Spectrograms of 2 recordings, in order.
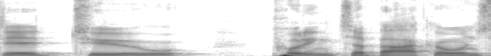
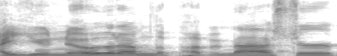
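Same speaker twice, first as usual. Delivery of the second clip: ordinary talk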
